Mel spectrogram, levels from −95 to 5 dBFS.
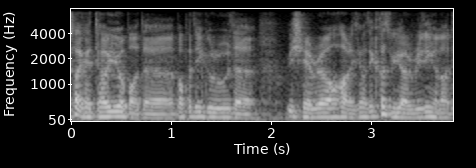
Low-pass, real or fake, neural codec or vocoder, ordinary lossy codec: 7.2 kHz; real; none; none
